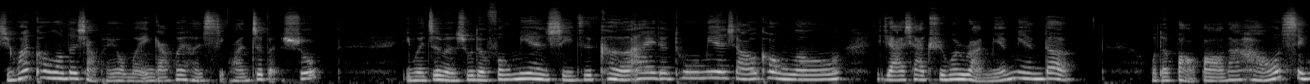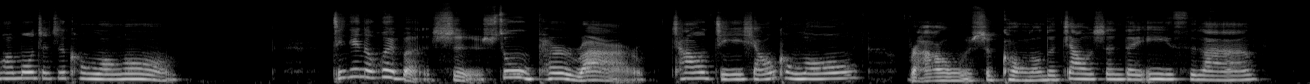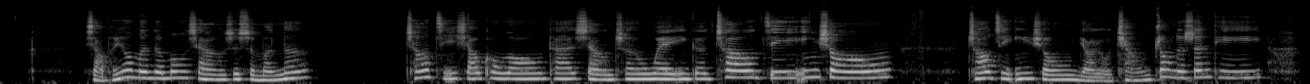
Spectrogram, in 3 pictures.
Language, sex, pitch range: Chinese, female, 210-295 Hz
